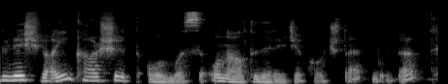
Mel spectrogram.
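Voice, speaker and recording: Hardly pausing at all, a woman speaks at a very slow pace. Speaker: astrologer. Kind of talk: monthly horoscope reading. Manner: conversational, with hesitations.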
